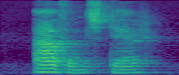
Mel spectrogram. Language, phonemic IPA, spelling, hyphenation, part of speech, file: Dutch, /ˈaː.vɔntˌstɛr/, avondster, avond‧ster, noun, Nl-avondster.ogg
- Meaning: 1. evening star; the planet Venus as seen in the western sky in the evening 2. evening star; any star seen in the evening, especially the planets Mercury and Jupiter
